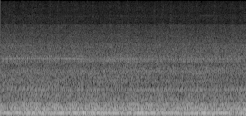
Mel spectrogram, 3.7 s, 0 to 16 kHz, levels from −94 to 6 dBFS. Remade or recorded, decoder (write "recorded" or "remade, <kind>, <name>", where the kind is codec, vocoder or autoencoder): recorded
